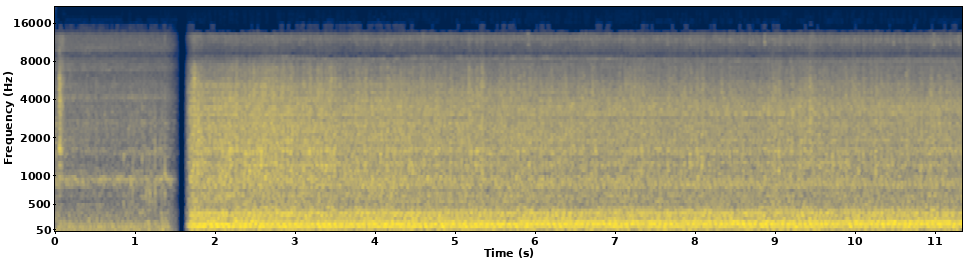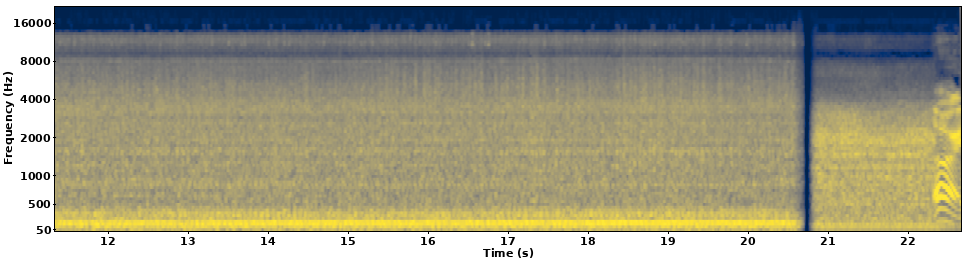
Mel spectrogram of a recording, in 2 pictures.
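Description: A dump truck engine drones steadily while driving on a road through rice fields, a loud, continuous low rumble with a faint hum that holds for about twenty seconds before cutting off.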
